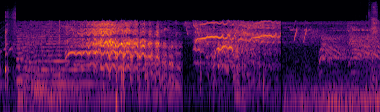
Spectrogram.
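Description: A horse whinnies loudly and at length in an animated film, a second neigh following after a brief pause, close by with some hoof sounds.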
